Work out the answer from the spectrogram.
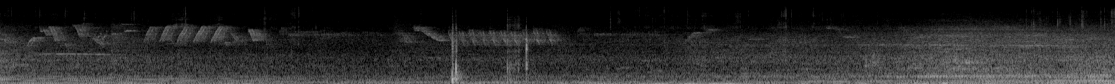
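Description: Small birds chirping in quick runs of high notes, twice, over steady low background noise. Two sharp clicks about four and a half and five seconds in.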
